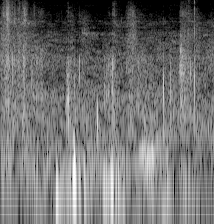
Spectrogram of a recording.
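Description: Faint footsteps on a dry dirt path strewn with fallen leaves: small, irregular crunches and clicks.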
